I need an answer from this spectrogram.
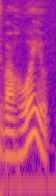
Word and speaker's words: вагою: гілячки слив гнулися під вагою наголос на другому складі темно-синіх сливок за витоптані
